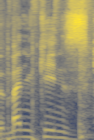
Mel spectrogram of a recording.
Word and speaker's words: MNNQNS: Un rock de très haut niveau, celui de Mankins, qui s'écrit pas comme ça se dit, qui s'écrit qu'avec les consoles, M-N-N-Q-N-S, Mankins,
